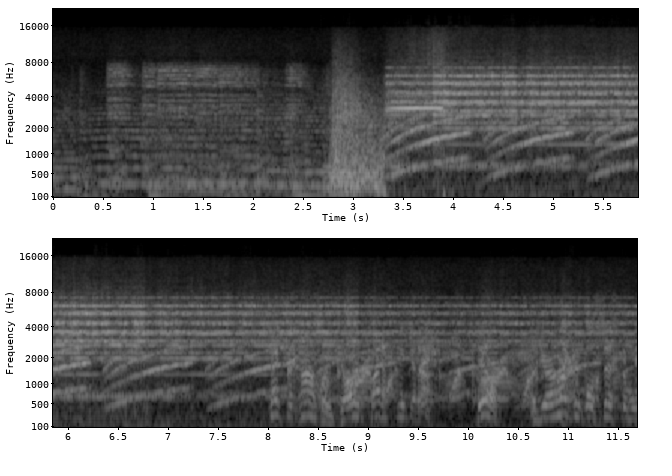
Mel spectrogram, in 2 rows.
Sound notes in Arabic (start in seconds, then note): 2.7 دوي، انطلاق الإنذار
